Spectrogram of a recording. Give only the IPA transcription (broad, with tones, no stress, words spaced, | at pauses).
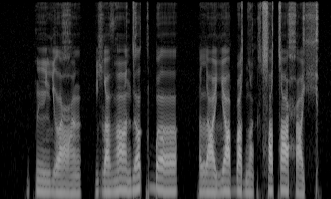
pĩː˨ʎʌː˨ʕə̃˨ | ʎɪ˨ðˤæ̃˧ dʌː˦kɓʌː˧ | lɑ˨ ʎɑ˧ɓʊ˨ dˤɛ̃˨ksˤʊ˦ tˤʌː˧ħɑ˨ç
